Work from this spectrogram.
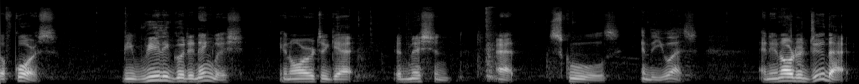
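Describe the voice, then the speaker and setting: A man's voice: mid-range voice, no echo. A man in his forties from Nepal, native speaker of Nepali, giving an earnest motivational talk to schoolchildren and often checking in with them. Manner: earnest, asks the audience questions.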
